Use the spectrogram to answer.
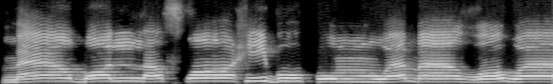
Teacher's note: Dhalla gitu ya lamnya tasdid saja, jangan ditahan. Tapi dia nyambung tawasud saja.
